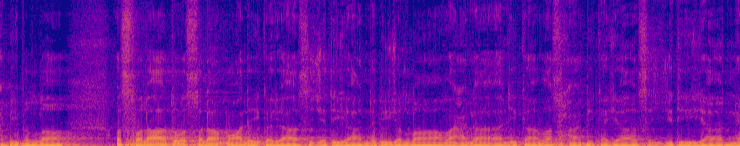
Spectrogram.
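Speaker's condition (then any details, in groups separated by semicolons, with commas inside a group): No condition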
